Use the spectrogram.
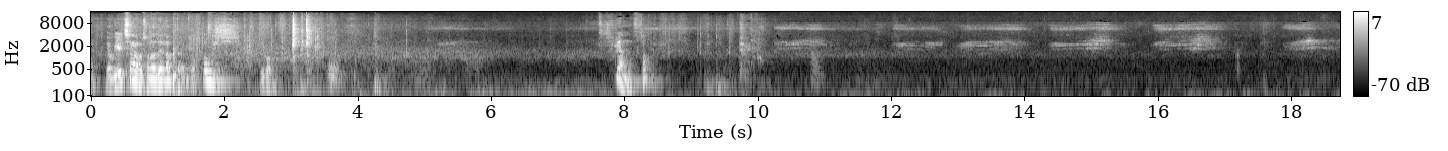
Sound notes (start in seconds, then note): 10.2 suddenly the sound of a baby crying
